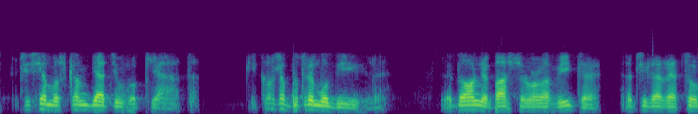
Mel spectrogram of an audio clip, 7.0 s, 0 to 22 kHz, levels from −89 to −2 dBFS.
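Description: The whole thing runs through a G.729 codec, G.729A at 8 kbit/s by the sound of it, so the line sits roughly between 150 Hz and 3.7 kHz with nothing on top. The encoder rebuilds the speech from a vocal tract filter, a pitch predictor and a handful of pulses per 10 ms frame, and the damage is plainly audible: a rough, slightly synthetic edge on everything.

Then there are three spots of VoIP packet loss concealed by the speech codec. The first is at 1.21 to 1.36 s, right after "ci siamo scambiati", where about 40 ms goes missing, which fits two lost packets. The second and biggest is at 3.56 to 3.69 s after "cosa potremmo", about 80 ms, likely four packets. The last is at 5.47 to 5.56 s following "donne passano la", a single packet's worth of 20 ms. Each time the decoder keeps extending the last pitch and filter it had at falling gain, so you hear a short buzzy or noisy smear that fades. Because every frame builds on the one before, the sound stays a bit weak and off past the gap before it settles back.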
